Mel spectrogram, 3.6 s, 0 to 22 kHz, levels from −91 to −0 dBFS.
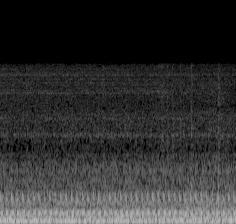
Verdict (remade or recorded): recorded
